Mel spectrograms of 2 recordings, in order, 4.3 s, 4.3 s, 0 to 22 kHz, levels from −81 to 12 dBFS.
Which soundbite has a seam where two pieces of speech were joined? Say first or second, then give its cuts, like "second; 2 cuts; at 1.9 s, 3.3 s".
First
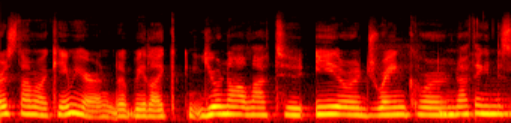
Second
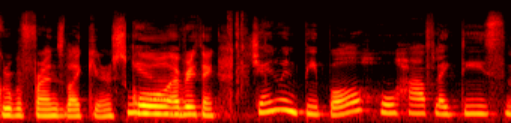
second; 1 cut; at 2.0 s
